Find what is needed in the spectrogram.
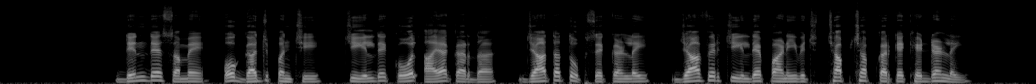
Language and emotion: Punjabi, neutral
